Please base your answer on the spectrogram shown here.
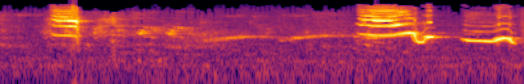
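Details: Masked laughingthrush (Poksay Hongkong) singing vigorously: harsh, buzzy squawks alternate with long, smooth whistled notes and a loud wavering whistle at the close.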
